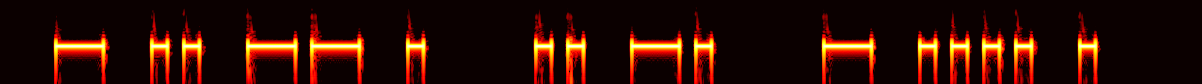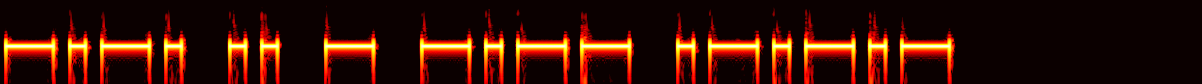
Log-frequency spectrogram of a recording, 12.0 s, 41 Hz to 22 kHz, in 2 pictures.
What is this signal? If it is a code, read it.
Morse code, heard as a keyed tone, about 16 wpm, 700 Hz. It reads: TIME IN THE CITY.
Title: Sentences from Top 1000 Words - Review Part 4 - 15wpm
